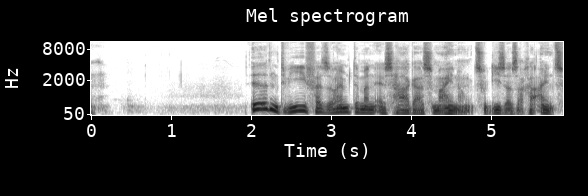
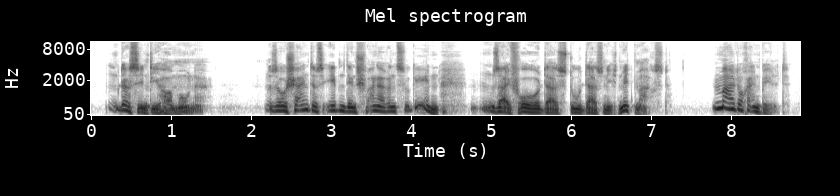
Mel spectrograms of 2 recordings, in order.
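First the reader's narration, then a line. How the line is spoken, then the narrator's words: Grumbling. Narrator (German): brummte Abraham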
